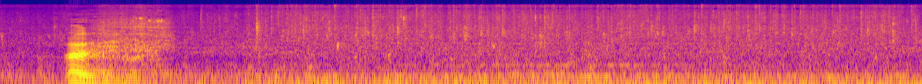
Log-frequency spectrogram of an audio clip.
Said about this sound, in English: Raining buckets, as they say. I believe they say that. I think. Wall of rain. I just heard somebody on the news saying it's a wall of rain.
